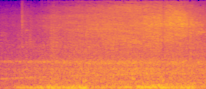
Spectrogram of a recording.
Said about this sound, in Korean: 어? 형! 배송 트럭이 출발했어! 고객 배송 트럭은 M사를 빠져나와 시내로 달렸다.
